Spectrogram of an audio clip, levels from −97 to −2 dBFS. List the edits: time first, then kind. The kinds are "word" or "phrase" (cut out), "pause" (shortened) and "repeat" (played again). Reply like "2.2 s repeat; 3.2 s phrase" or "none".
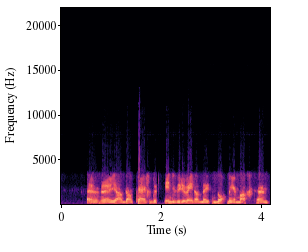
1.4 s word; 1.9 s word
